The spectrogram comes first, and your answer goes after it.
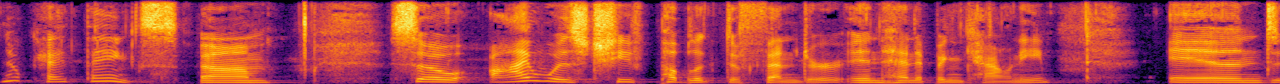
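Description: Speaking at a fairly slow pace, a woman has an Upper Midwest accent and ordinary pitch variation. The recording is very clean, with a silent background. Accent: Upper Midwest (Minnesota). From rural Minnesota. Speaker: county attorney, former public defender. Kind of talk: interview before live audience. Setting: stage with live audience.

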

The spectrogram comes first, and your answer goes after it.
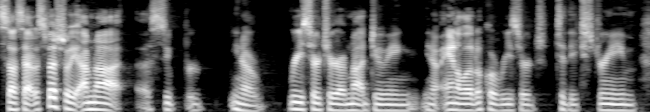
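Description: A man with a Midwestern US accent speaks at a fairly quick pace and a medium pitch. The recording is very clean with a silent background and a dry, close sound with no echo. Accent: US Midwest. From South Bend, Indiana. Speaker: writer of an article series. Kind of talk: casual chat. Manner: halting.

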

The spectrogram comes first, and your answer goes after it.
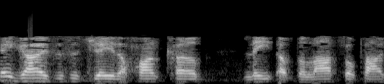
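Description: This man's voice sits at a fairly high pitch, with ordinary pitch variation. He talks at a moderate pace. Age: middle-aged. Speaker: listener leaving a voicemail, former podcaster. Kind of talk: voicemail message. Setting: phone voicemail.

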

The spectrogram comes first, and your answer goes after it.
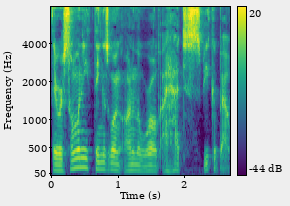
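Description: A man talks at a fairly low pitch. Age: 20s. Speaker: podcast host. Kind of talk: solo podcast monologue. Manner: casual, filler-heavy.

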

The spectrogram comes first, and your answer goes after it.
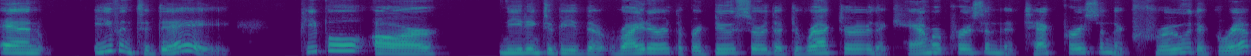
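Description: In a very clean recording with a silent background, a woman with a dark, mellow tone and fairly high pitch speaks at a moderate pace with lively intonation. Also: dry, close sound with no echo. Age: 60s. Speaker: actress and video coach. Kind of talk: casual chat.

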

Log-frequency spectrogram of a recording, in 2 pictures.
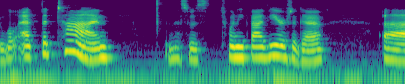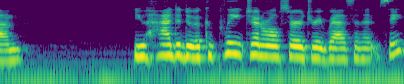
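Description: At a moderate pace, a woman talks in an unremarkable speaking voice, medium in pitch with ordinary pitch variation. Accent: American. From North Carolina. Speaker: dermatologist. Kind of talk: solo podcast monologue.

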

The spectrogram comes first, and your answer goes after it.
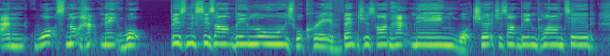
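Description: A woman speaks in a somewhat breathy voice. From UK. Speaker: leadership trainer and author. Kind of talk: interview.

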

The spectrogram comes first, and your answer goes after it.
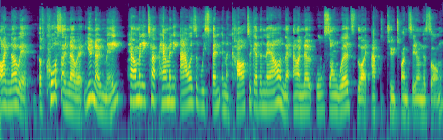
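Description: High-pitched and bright, sharp in tone, a man speaks with lively intonation and hardly any pauses. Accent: New Zealand. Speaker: dog photographer. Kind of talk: interview.

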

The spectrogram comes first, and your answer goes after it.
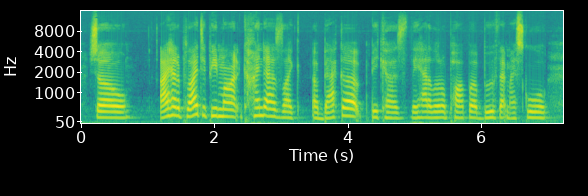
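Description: A woman's ordinary speaking voice at a medium pitch, with ordinary pitch variation and a moderate pace, in a very clean recording with a silent background. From Philadelphia, US. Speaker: college track athlete. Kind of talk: podcast interview.

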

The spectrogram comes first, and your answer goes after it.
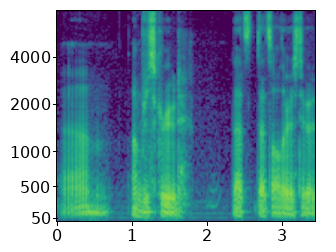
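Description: A man speaks quietly. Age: 50s. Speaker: solo podcast host. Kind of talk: casual monologue. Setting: recording alone late at night. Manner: quiet, low volume.

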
